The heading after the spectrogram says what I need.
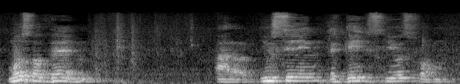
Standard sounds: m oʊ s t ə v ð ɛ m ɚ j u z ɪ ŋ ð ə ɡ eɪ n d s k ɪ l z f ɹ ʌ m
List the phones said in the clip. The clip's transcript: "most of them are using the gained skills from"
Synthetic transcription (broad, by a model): m oʊ s t ə v ð ɛ m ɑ j u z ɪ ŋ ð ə ɡ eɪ d s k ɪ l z f ɹ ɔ m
